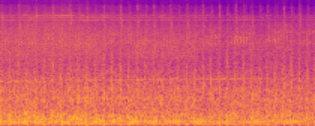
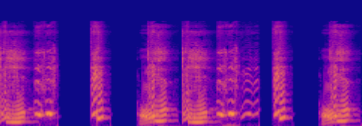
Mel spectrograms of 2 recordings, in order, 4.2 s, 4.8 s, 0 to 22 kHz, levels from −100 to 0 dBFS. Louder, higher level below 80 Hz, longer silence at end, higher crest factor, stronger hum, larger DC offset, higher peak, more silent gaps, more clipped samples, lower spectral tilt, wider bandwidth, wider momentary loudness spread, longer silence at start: first, -17 LUFS vs -34 LUFS; first, -34 dBFS vs -70 dBFS; about the same, 0 s vs 0.05 s; about the same, 14 dB vs 18 dB; neither; neither; first, -4 dBFS vs -18 dBFS; second, none vs 0.82-1.20 s, 1.50-1.82 s, 3.48-3.62 s, 3.93-4.24 s; neither; about the same, -4.5 dB/octave vs -5.5 dB/octave; first, over 20 kHz vs 11.5 kHz; second, 3 LU vs 6 LU; about the same, 0 s vs 0 s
